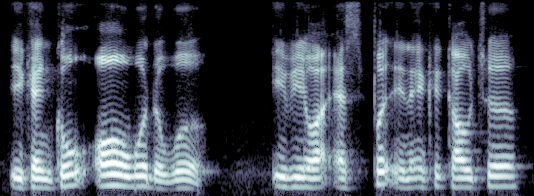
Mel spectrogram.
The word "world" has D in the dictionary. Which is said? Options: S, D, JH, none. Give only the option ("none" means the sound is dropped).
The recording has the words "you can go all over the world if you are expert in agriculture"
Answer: none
